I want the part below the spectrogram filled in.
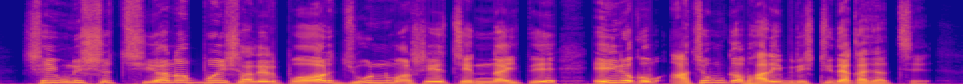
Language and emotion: Bengali, surprised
